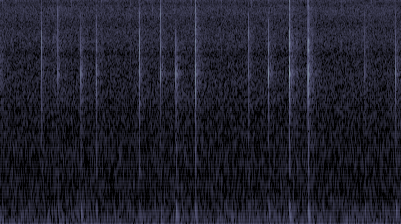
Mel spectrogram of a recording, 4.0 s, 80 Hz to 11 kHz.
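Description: A large, full, clear plastic micellar water bottle with a green cap, lying on a wooden table, is tapped with the long nails of both hands. About 14 quiet, sharp, bright clicks fall at an uneven pace over a low, steady background hiss, each dying away almost instantly.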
